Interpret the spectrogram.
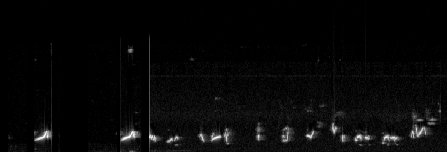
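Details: LeConte's thrasher singing: two rising slurred whistles, then a quick string of short varied whistled notes and chirps, bright and high, with brief pauses between phrases.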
